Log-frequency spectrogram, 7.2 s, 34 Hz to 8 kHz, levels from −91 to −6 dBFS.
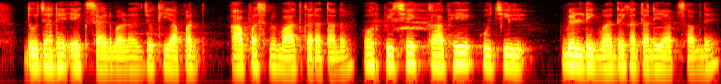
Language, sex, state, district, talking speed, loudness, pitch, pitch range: Bhojpuri, male, Uttar Pradesh, Ghazipur, 175 wpm, -20 LUFS, 110 Hz, 105-115 Hz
